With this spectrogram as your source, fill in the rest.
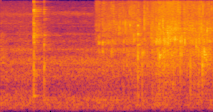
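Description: Bitter gourd fries in hot oil with a steady, close sizzle that swells louder toward the end, broken early by a couple of sharp clicks from a utensil.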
